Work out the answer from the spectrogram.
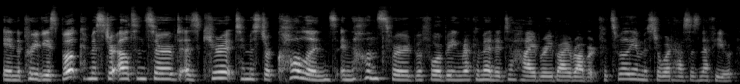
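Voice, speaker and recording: A woman's voice: mid-range voice, steady tone, quick pace, hardly any pauses. A woman audiobook narrator talking through character voices as she works them out. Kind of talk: demonstrating character voices, thinking aloud.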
